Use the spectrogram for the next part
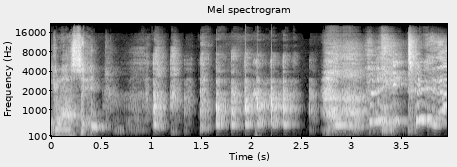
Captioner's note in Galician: risas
